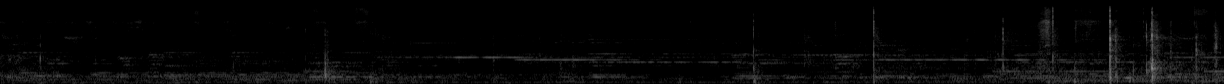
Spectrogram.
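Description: Faint background music of slow, held notes. A few light clicks of tarot cards being handled near the end.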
